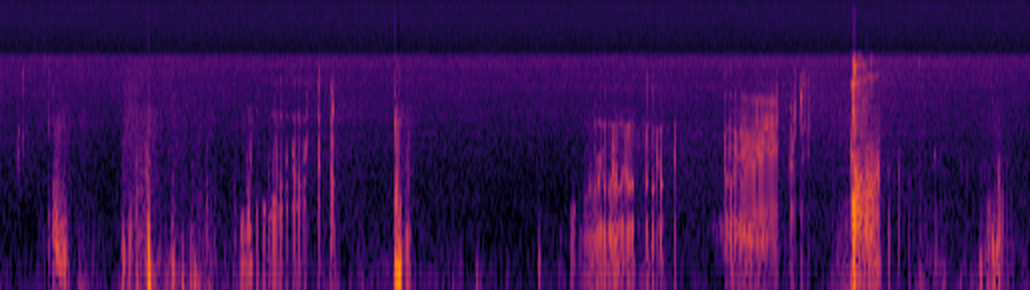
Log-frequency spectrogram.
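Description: Loud, deep, irregular gurgling and rumbling bursts from the abdomen, typical stomach growling from an empty stomach.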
